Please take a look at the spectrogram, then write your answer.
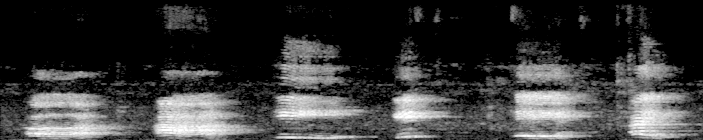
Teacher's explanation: अवृतमुखी वे स्वर होते हैं जिनमें जो ओठ है वो गोलाकार नहीं होता है। ठीक है, ओठ इसमें गोलाकार नहीं होगा, वो हमारा अवृतमुखी है।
